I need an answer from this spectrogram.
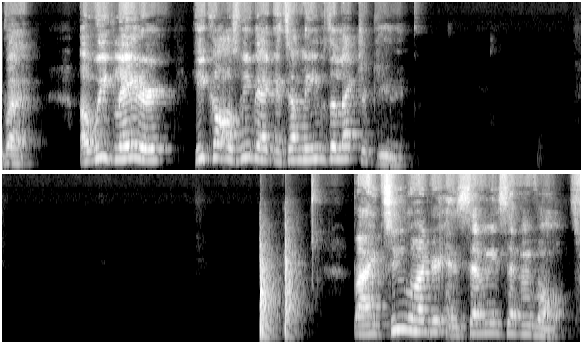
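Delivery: breaking into laughter while speaking. Telling how an ex-boyfriend called back a week later, laughing while talking. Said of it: "Sorry I'm laughing".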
